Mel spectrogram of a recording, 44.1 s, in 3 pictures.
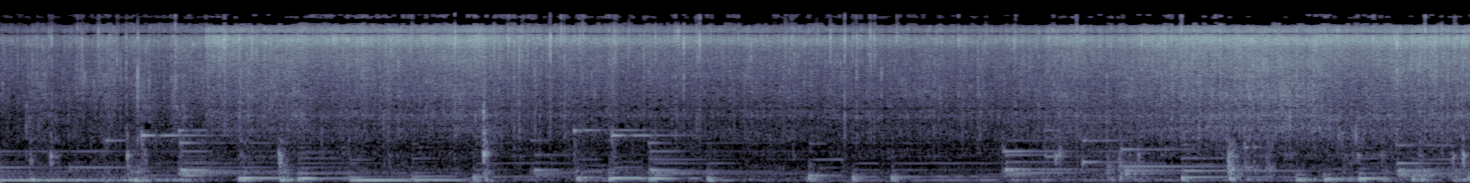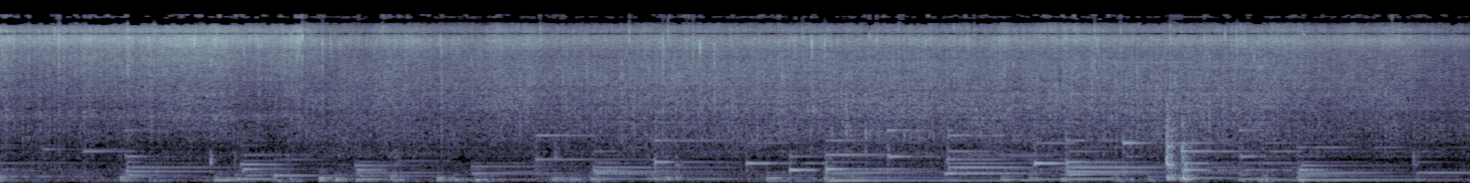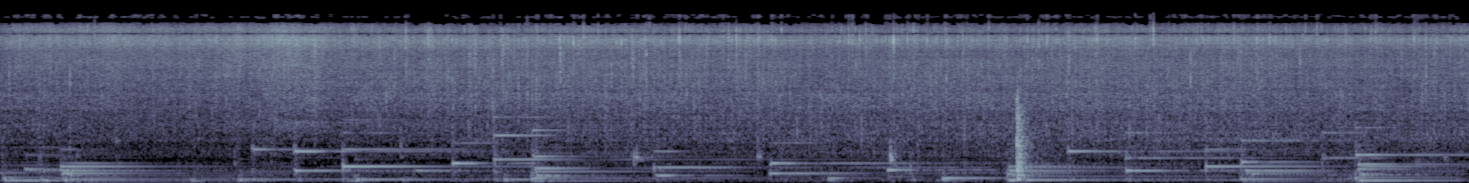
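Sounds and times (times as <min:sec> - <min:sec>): quiet background music: 0:00.0 - 0:44.0
stir-fry sizzling in a wok: 0:00.0 - 0:44.0
spatula tapping and scraping: 0:13.5 - 0:15.0.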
